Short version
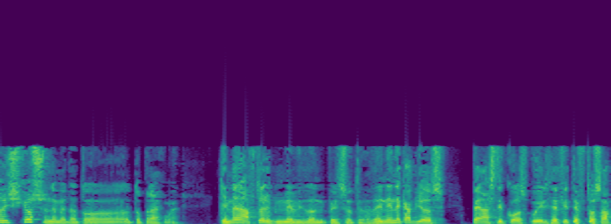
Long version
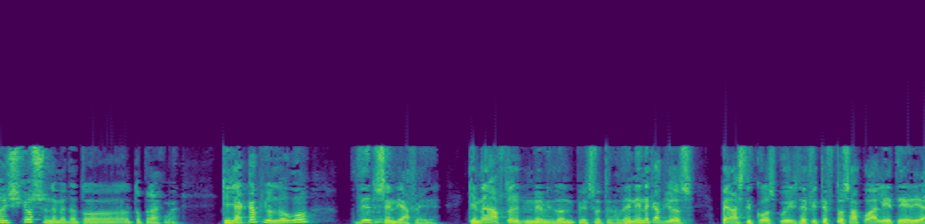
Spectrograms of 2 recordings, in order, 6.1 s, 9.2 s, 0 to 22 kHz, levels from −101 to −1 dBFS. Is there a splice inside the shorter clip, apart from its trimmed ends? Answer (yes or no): yes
